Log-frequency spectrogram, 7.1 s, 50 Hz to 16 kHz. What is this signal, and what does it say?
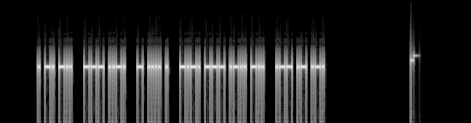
Morse code, heard as a keyed tone, about 44 wpm, 700 Hz. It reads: END OF THE COLD WAR
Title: Sets of 5 Words Encore 45wpm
